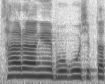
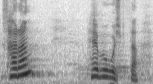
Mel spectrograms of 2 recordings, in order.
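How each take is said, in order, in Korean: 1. 쉼은 세 번째 음절 뒤에 와요. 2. 쉼은 두 번째 음절 뒤에 와요. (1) "사랑의 다음에 찍으면 연인 사이에 또는 사랑하는 사람 사이에 속삭임이 되고" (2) "쉼표를 사랑 다음에 찍어 볼까요?"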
